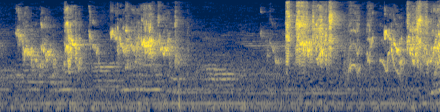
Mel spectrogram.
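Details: Budgerigars in a small indoor space give bursts of raspy chirps and squawks, then a short quieter pause before another loud, busy flurry of scratchy chatter, with a faint steady low hum underneath.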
